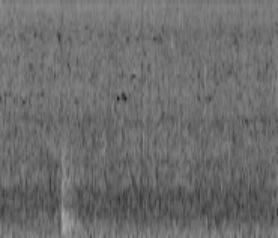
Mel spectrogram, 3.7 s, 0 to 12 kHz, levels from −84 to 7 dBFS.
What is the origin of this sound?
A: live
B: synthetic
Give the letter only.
A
